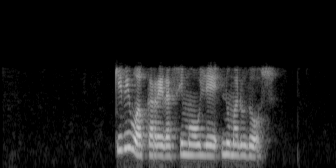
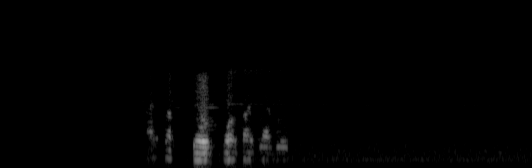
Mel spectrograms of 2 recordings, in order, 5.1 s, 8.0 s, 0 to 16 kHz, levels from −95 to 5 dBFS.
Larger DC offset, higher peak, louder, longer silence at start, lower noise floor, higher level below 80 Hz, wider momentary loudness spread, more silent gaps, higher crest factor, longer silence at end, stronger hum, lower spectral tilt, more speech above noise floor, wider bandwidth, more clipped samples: neither; first, -8 dBFS vs -28 dBFS; first, -26 LUFS vs -44 LUFS; second, 1.75 s vs 2.25 s; second, -82 dBFS vs -90 dBFS; first, -74 dBFS vs under -90 dBFS; second, 11 LU vs 23 LU; neither; second, 20 dB vs 26 dB; second, 0.95 s vs 3.7 s; neither; first, -9 dB/octave vs -6 dB/octave; first, 57 dB vs 45 dB; first, 4.3 kHz vs 3.8 kHz; neither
